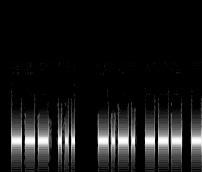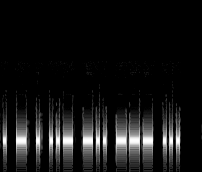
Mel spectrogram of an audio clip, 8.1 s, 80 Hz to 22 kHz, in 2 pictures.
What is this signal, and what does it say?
Morse code, heard as a keyed tone, about 18 wpm, 800 Hz. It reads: OS CONTEUDOS
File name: audios / portugais / portugais texte en clair 2 vitesse 18 mots minutes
